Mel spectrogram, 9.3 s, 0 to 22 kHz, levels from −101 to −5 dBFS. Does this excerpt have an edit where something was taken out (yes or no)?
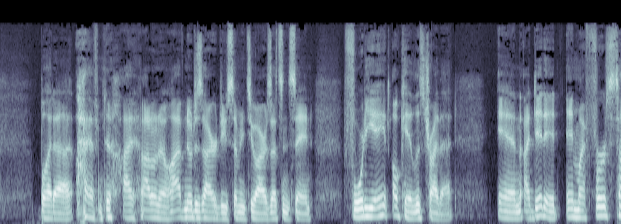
no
